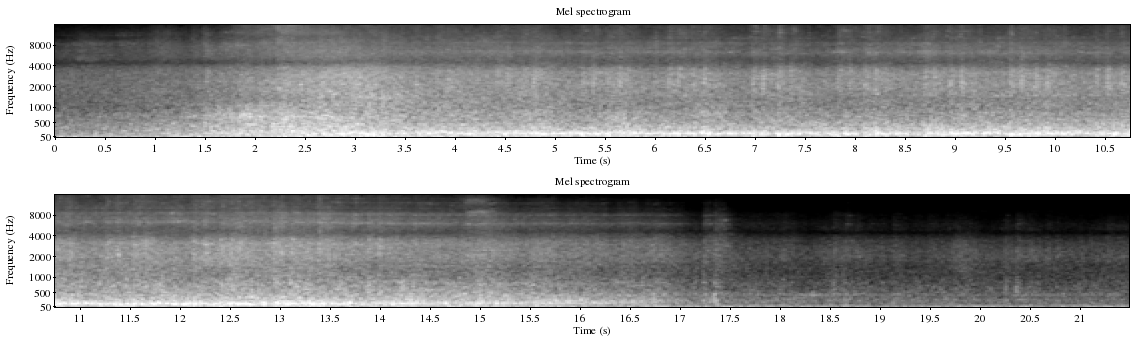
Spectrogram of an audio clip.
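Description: Freight train passing, wheels rolling and clattering on the rails. It grows loud about two seconds in, runs past steadily for about fourteen seconds, then fades away.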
